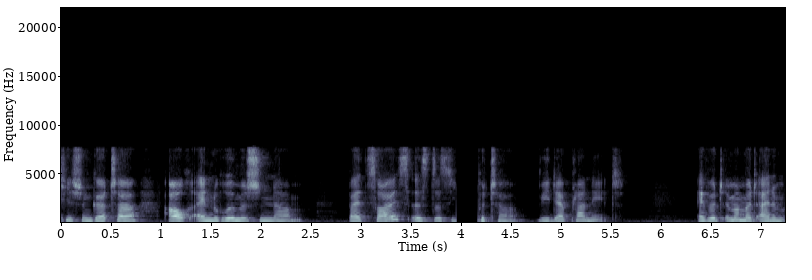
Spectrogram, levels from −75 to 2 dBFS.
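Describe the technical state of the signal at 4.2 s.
Packet loss on an ADPCM call covers 3.96 to 4.21 s, between "ist es" and "wie der", and 4.2 s falls at the very end of that hole. About 220 ms of sound is missing, which fits roughly ten lost packets, and the gap is filled with hard-edged silence. Because the receiving decoder's adaptive predictor and step size have drifted from the sender's, the speech resumes slightly distorted, settling within some tens of milliseconds over the G.722 wideband link.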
